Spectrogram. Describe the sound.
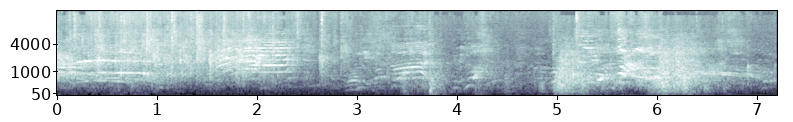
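A sharp, heavy slam thuds once midway through as wrestler Tama hits Goto with a drop kick in a wrestling match, surrounded by a loud arena crowd cheering and clapping, with voices shouting over the din.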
